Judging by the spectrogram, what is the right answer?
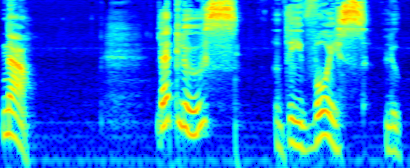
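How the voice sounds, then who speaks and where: A woman's voice: on the low side, very animated, drawn-out words, husky, exaggerated voice. A woman playing a haughty, callous society madam in a satirical radio drama, theatrical and imperious in manner.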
